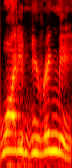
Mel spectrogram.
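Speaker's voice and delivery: put-on angry, hostile scream, pitched high. Retelling how a homeowner screamed about lateness: imitating aggressive screaming. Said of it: "he's screaming at me really aggressively".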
